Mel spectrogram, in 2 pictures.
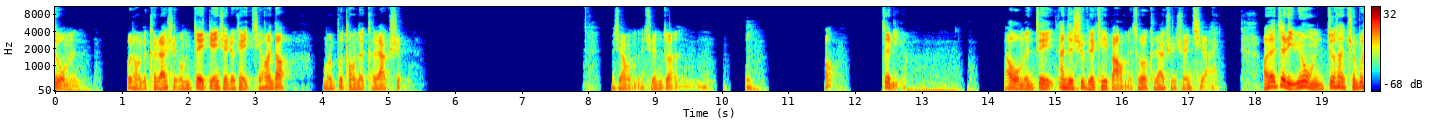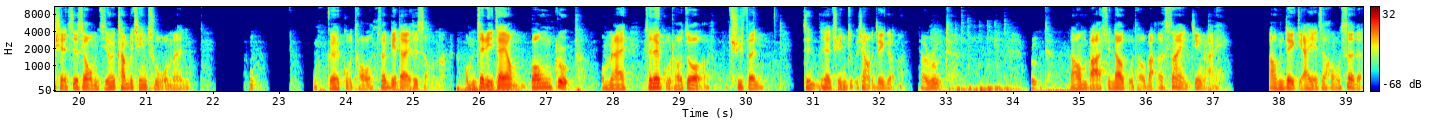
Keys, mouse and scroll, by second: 1.1 click, 2.5 click, 2.9 click, 3.7 click, 4.0 click, 5.1 click, 6.1 click, 10.4 m, 15.0 click, 15.6 shift+click, 15.9 shift+click, 16.7 shift+click, 17.5-20.5 middle drag, 20.7-26.1 shift+middle drag, 27.2-28.9 drag, 28.9-31.1 middle drag, 31.1-32.3 drag, 32.3-33.5 drag, 33.5 o, 34.9 click, 35.4 click, 36.9-37.6 drag, 38.7-39.2 drag.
